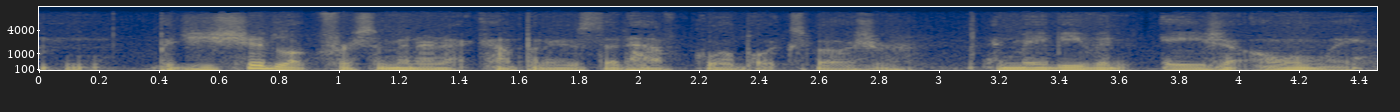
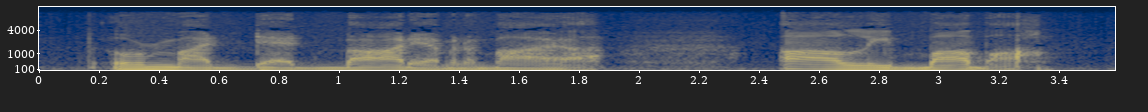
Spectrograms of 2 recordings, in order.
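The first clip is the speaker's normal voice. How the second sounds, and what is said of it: Imitates an Iowa farmer's voice. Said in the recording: “my farmer in Iowa impression”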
